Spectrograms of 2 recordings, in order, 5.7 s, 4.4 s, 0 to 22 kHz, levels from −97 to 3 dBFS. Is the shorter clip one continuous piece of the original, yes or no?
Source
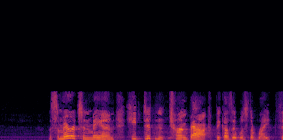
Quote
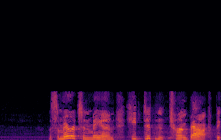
yes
